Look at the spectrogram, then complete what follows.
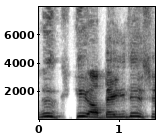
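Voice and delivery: hammed-up cocky kid; cocky showoff. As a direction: show off to the girls. His cocky young self showing off.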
